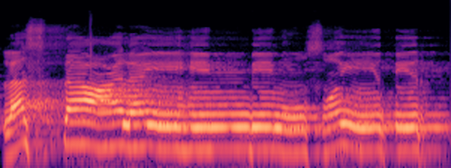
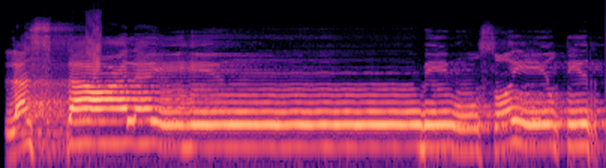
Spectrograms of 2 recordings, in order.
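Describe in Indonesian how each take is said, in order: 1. Dengung sebelum huruf b dipotong pendek. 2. Dengung sebelum huruf b ditahan panjang. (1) "ini cara membaca yang salah" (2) "ditahan dua harokat"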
